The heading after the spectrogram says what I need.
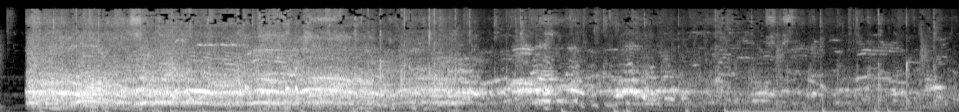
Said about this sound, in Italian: vi faccio sentire la reazione dei tifosi dell'Ecuador a Milano. Ma come a Milano? A Milano, sì. in piazza Gaolenti.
